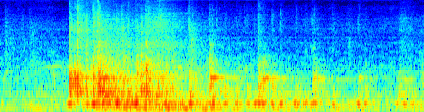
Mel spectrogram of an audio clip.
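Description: A Storm Code X bowling ball crashes into the rack about a third of a second in, and the pins clatter and rattle as they scatter and fall, fading toward the end.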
